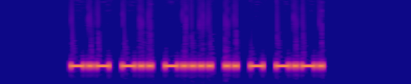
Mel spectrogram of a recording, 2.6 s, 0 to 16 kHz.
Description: Morse code, heard as a keyed tone, about 44 wpm, 700 Hz. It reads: KD6ITC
